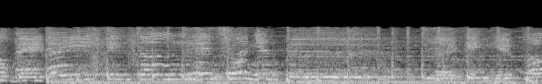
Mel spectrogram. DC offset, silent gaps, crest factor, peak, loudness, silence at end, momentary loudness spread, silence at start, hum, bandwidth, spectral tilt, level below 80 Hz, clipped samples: under 0.1%; none; 12 dB; 0 dBFS; -11 LUFS; 0 s; 3 LU; 0 s; none; 6 kHz; -5.5 dB/octave; -24 dBFS; under 0.1%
